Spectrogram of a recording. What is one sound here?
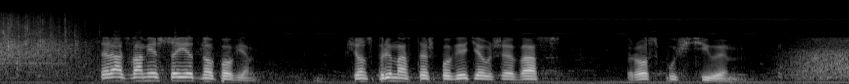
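An elderly man sings slowly into a microphone.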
